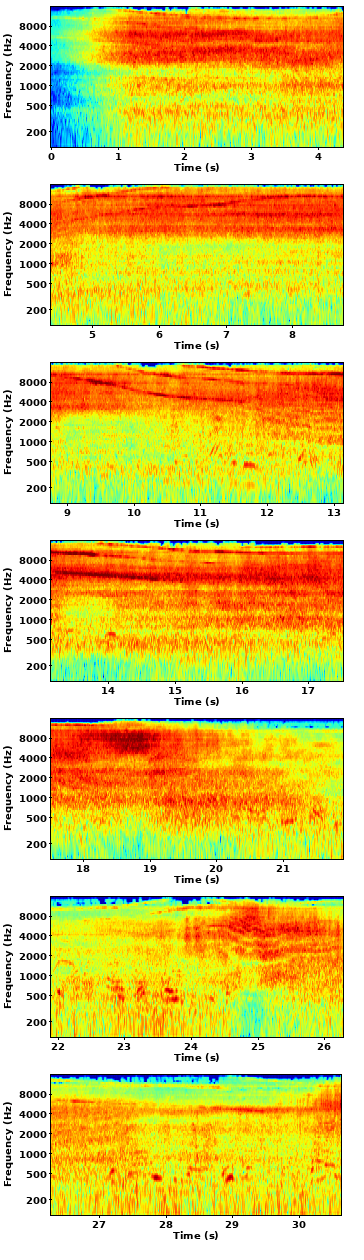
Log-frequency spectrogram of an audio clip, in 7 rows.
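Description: Simjet 2300 model jet turbine in a MiG-15 radio-control jet running as the model rolls down the runway and takes off. It makes a steady rushing roar under a high-pitched whine that slides up and down in pitch. The sound fades in over the first second.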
